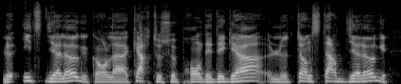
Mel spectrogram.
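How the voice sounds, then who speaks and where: A man casually explaining, in a relaxed way with frequent fillers, how he records voices for his game. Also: mid-range voice, moderate pace, no room sound, studio quality. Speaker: game developer and voice actor.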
